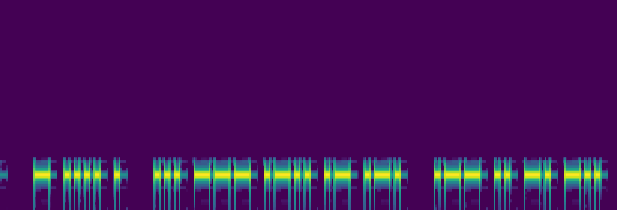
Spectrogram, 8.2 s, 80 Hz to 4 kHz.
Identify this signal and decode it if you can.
Morse code, heard as a keyed tone, about 18 wpm, 750 Hz. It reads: THE SOLAR WIND
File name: Morse / 18WPM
